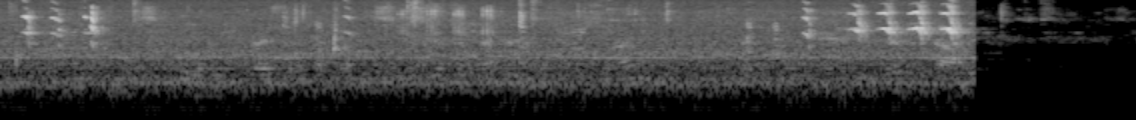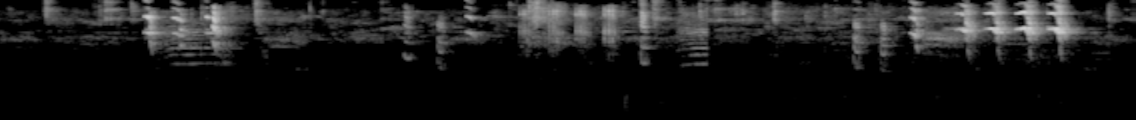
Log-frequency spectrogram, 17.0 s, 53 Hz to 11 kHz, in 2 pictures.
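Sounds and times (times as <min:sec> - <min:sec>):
birds chirping: 0:00.0 - 0:07.4
harsh bird call: 0:00.0 - 0:07.4
steady hiss: 0:00.0 - 0:07.4.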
